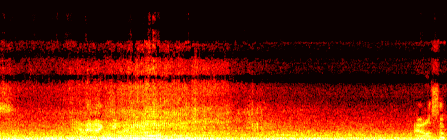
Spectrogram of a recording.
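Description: A portable gas generator runs inside a van, giving a steady, loud low engine drone with a buzzing hum that holds throughout, with faint voices beneath it.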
